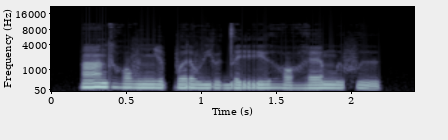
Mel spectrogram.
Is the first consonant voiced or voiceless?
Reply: voiced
